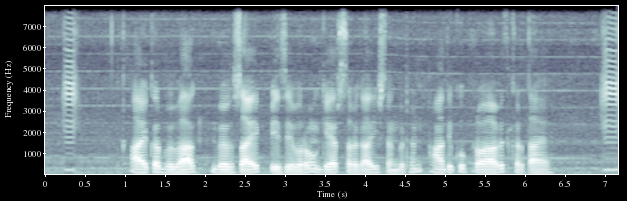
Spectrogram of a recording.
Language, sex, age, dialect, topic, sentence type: Hindi, male, 18-24, Kanauji Braj Bhasha, banking, statement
